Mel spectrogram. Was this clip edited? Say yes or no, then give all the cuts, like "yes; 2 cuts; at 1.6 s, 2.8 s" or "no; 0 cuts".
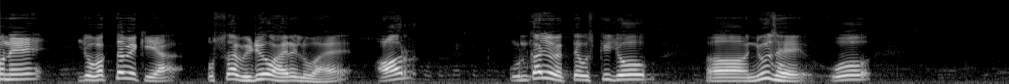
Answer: no; 0 cuts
